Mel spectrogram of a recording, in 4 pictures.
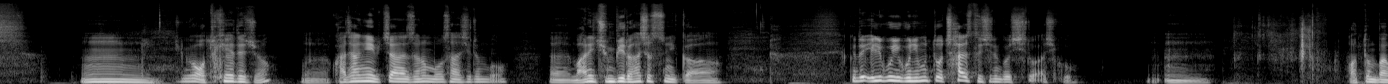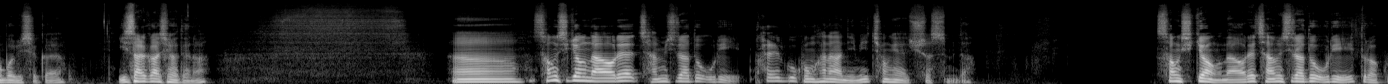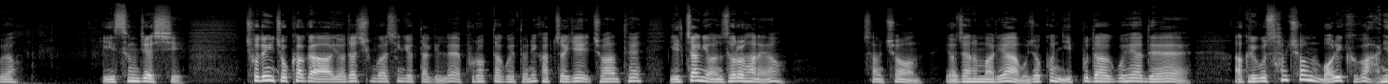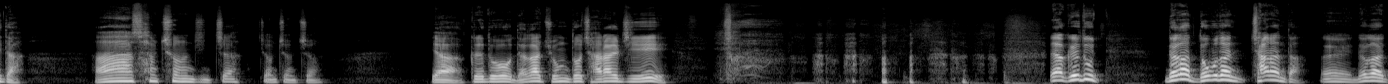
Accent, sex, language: native, male, Korean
